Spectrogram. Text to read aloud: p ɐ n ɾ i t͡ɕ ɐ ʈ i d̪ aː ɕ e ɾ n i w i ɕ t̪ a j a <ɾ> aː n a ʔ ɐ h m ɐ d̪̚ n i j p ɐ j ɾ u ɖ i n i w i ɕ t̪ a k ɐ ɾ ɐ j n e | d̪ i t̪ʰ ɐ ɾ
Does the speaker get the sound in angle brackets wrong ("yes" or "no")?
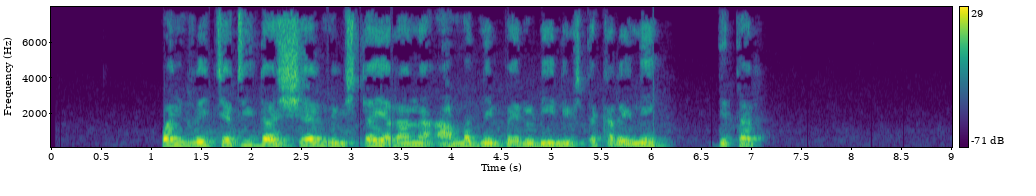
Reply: no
